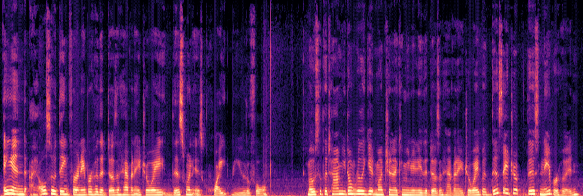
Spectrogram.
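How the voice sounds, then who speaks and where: A woman realtor, chatting casually while driving, her voice hoarse and scratchy as she loses it. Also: lowish voice, a little mellow. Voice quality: gravelly, hoarse. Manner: friendly, chatty, upbeat sales talk. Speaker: realtor hosting a neighborhood tour channel. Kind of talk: casual driving-tour vlog talk. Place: inside a car, driving.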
